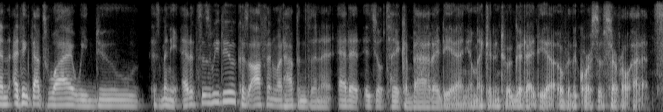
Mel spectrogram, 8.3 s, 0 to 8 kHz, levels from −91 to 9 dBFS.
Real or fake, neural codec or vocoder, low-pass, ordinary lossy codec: fake; codec, 16 kHz, 8 kbps, FunCodec, trained on Chinese and English, 25 frames a second; 7.2 kHz; Opus, 24 kbps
